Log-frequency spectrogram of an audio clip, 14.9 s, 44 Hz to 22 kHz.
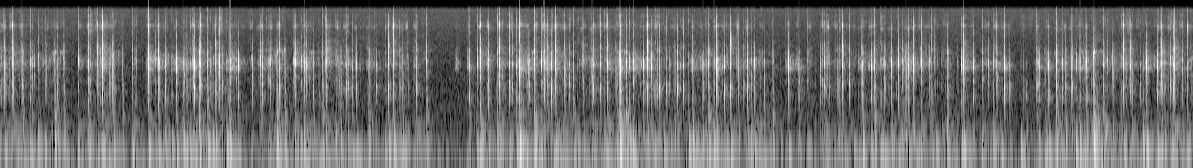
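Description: Fast fingertip typing on a compact pink-cased mechanical keyboard with solid, thick cream XDA plastic keycaps makes a dense, steady stream of short, crisp clacks. The clacks are bright with a low thocky body and die away almost instantly. There is a brief pause around the 5.5-second mark before the rapid typing resumes.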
